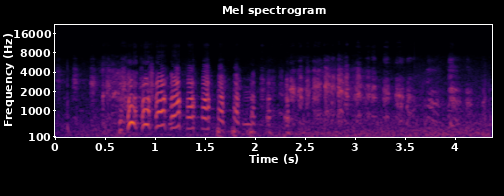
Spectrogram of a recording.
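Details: Trained kookaburra at Croc World laughing after flying from its enclosure to a keeper: a fast run of rhythmic, throaty chuckling notes that builds, then trails into softer chatter, with people talking and laughing nearby.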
